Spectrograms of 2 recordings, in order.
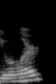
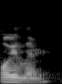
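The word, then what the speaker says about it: Euler: to know ability is did you just say uler I don't know ooler Oiler Oiler I do pronounce it I think it's Oiler Oiler yes the oiler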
